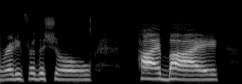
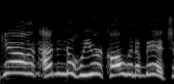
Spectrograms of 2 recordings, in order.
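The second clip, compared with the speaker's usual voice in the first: higher, fast mimic of a hurt teammate; imitating homegirl; 10 semitones higher, faster than usual. Homegirl explaining her upset, fast and higher. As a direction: rattle it off as the offended friend. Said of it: "She's like".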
